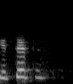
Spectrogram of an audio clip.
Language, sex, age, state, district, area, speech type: Hindi, female, 18-30, Madhya Pradesh, Chhindwara, urban, conversation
